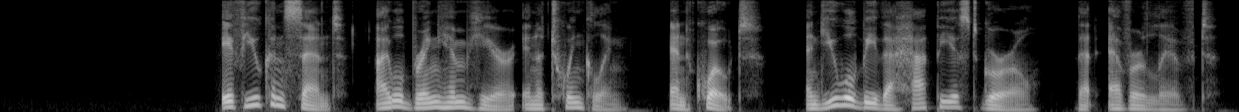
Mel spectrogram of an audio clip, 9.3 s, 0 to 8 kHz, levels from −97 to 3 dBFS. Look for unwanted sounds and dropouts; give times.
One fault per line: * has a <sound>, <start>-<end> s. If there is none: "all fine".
all fine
